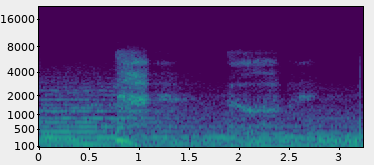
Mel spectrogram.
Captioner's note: grunting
